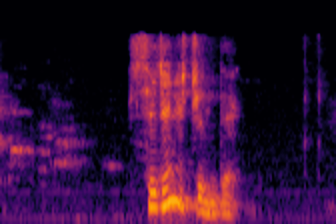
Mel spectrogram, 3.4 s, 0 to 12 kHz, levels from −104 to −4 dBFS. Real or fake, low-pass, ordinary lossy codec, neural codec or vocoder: real; 7.2 kHz; MP3, 48 kbps; none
